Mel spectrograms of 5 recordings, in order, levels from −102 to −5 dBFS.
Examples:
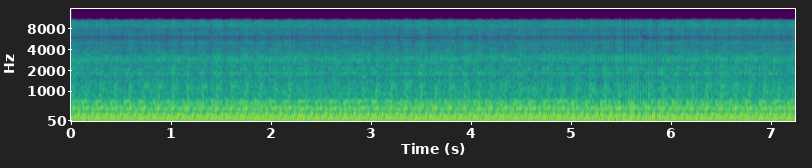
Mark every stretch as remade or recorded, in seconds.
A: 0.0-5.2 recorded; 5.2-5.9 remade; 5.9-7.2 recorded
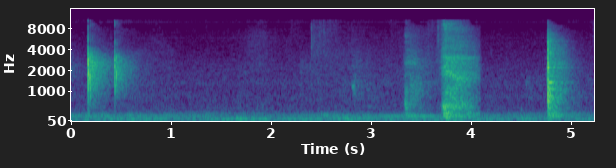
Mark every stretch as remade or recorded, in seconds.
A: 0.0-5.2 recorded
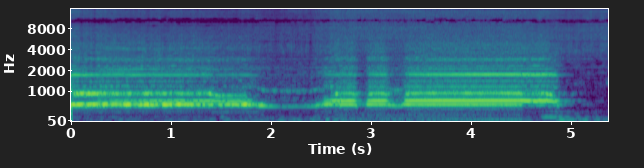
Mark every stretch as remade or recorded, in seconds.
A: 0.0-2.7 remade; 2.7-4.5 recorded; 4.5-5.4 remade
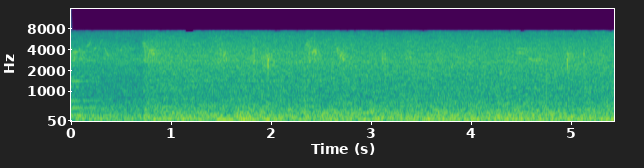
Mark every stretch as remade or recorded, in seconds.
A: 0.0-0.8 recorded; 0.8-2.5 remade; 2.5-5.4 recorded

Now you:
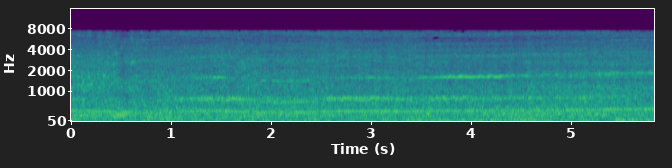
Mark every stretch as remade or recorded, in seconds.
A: 0.0-2.3 recorded; 2.3-3.4 remade; 3.4-5.8 recorded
